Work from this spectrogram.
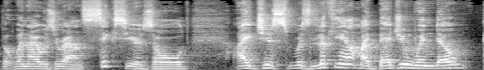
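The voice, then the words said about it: Weird English accent, partly American. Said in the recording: “you're going to hear my weird accent. I'm originally from England, and then I moved to America when I was 10 years old.”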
